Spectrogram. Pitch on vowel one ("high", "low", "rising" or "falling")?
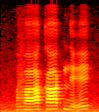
rising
